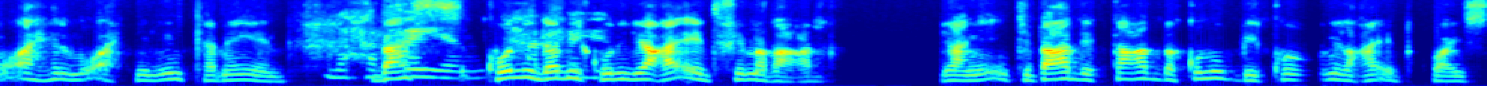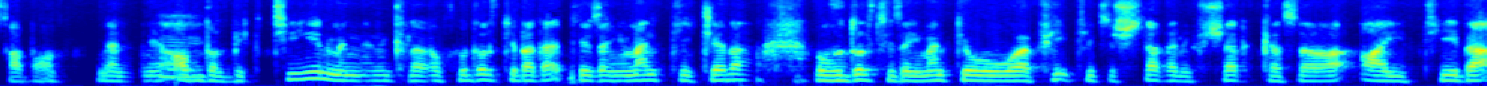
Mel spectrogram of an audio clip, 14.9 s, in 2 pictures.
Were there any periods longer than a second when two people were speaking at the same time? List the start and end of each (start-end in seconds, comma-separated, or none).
1.9-3.1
